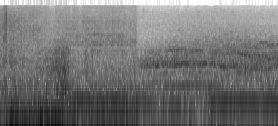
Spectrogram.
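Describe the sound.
A Kia car with a GDI engine revs in a loud, continuous roar with whining tones that shift in pitch, mixed with a squealing, skidding tire noise.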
